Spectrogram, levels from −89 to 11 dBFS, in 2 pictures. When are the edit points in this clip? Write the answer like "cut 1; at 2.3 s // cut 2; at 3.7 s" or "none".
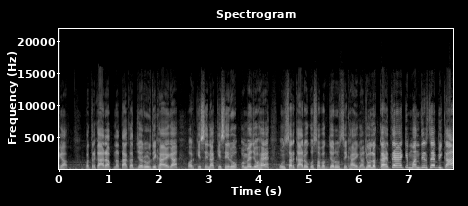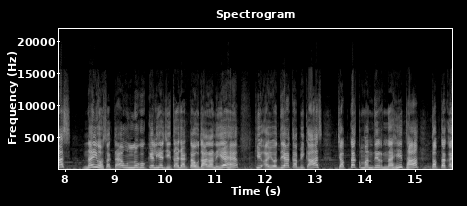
cut 1; at 6.0 s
